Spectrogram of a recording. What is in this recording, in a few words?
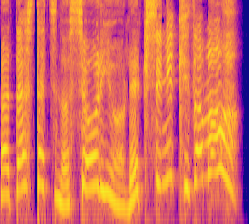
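WIN, Japanese, Voice; Lewis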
